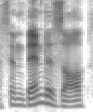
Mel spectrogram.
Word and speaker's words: fenbendazole: fenbend dazole. Yeah, fenbendazole.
